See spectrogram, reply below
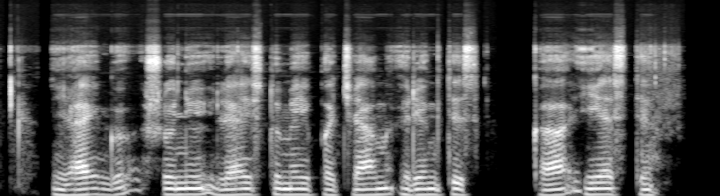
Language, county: Lithuanian, Alytus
